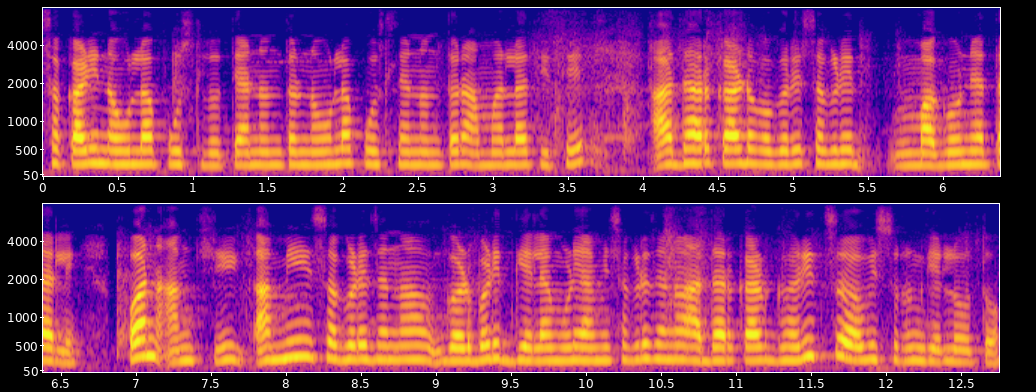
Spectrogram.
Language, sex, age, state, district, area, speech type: Marathi, female, 30-45, Maharashtra, Amravati, urban, spontaneous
